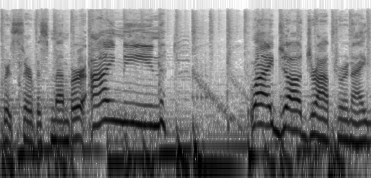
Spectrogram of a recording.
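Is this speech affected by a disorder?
No.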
